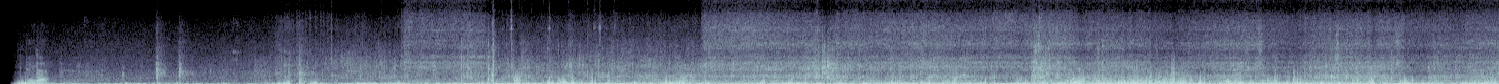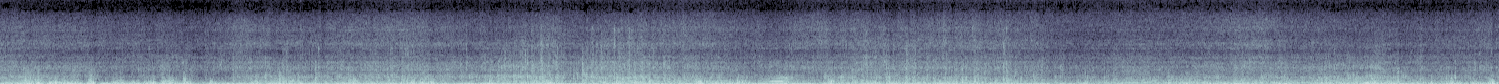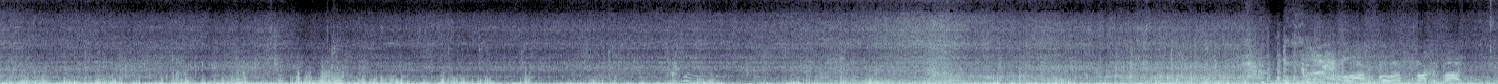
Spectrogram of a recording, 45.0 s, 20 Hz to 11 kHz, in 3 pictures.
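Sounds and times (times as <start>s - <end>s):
wind noise on microphone: 0.1s - 44.9s
bike knocks and rattles: 1.2s - 44.9s.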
